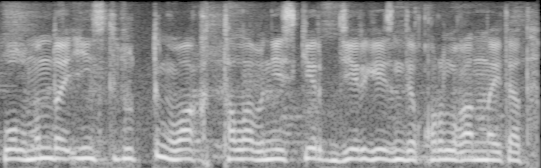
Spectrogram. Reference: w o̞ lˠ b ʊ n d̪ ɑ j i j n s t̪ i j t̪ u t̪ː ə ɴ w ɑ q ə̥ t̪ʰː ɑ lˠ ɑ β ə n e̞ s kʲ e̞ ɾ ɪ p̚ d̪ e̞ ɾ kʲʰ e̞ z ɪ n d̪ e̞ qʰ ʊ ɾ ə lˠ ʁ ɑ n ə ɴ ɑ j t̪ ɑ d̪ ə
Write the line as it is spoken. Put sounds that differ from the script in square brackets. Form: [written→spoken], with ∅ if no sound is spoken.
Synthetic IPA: w o̞ lˠ [b→m] ʊ n d̪ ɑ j i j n s t̪ i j t̪ u t̪ː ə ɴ w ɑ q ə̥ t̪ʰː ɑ lˠ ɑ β ə n e̞ s kʲ e̞ ɾ ɪ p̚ d̪ e̞ ɾ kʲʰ e̞ z ɪ n d̪ e̞ qʰ ʊ ɾ ə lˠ ʁ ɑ n ə [ɴ→n] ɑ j t̪ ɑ d̪ ə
